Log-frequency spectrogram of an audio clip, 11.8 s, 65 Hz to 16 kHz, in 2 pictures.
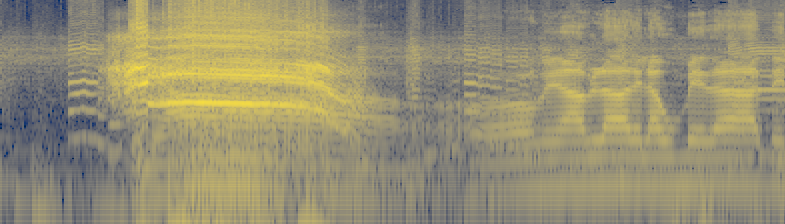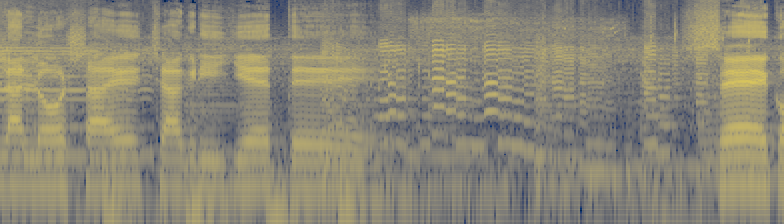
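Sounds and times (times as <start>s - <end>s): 
person screaming: 0.8s - 3.1s
speech: 4.4s - 8.9s, 11.2s - 11.7s.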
